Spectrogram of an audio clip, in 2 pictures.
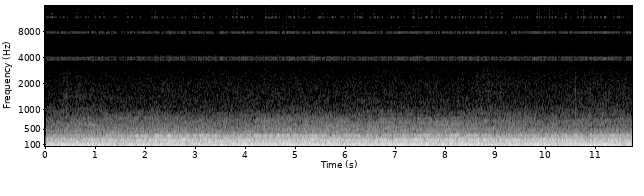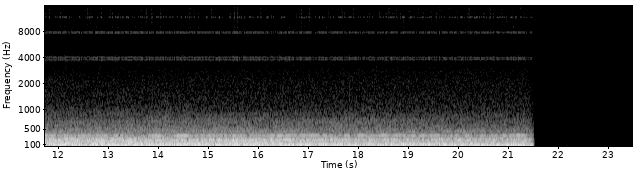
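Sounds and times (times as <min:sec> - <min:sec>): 
mid bass ambient drone: 0:00.0 - 0:21.5.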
